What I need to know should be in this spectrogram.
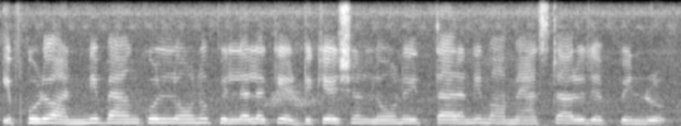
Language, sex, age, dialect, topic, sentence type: Telugu, female, 36-40, Telangana, banking, statement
